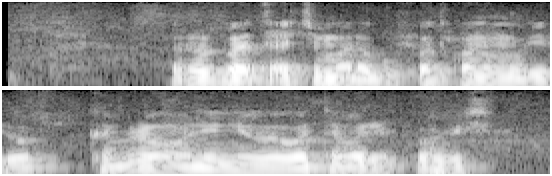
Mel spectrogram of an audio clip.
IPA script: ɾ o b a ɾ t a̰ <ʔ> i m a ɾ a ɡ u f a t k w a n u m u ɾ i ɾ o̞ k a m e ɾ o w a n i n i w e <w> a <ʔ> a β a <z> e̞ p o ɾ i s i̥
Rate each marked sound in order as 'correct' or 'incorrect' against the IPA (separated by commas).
incorrect, correct, incorrect, incorrect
